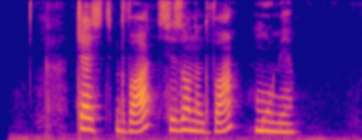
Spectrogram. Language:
Russian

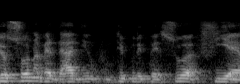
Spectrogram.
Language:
Portuguese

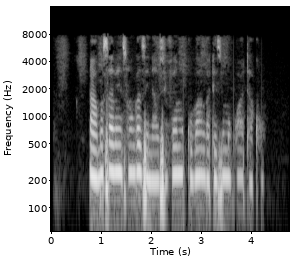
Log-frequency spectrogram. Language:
Ganda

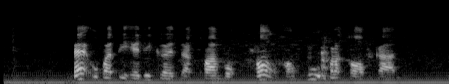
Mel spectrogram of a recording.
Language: Thai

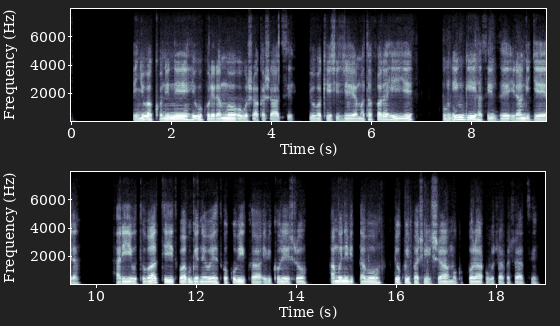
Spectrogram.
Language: Rundi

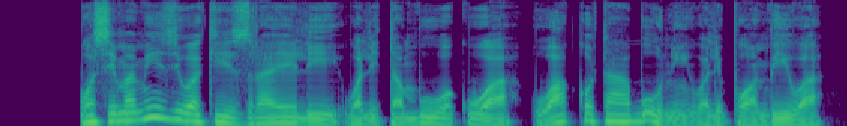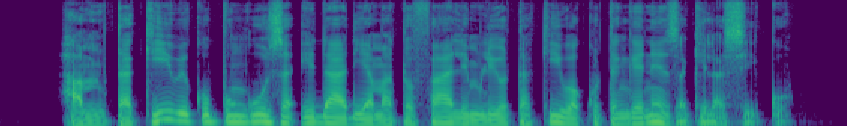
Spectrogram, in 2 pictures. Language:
Swahili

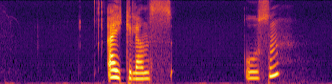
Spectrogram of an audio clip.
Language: Norwegian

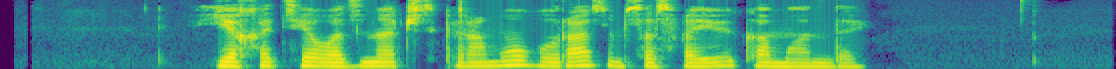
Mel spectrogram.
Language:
Belarusian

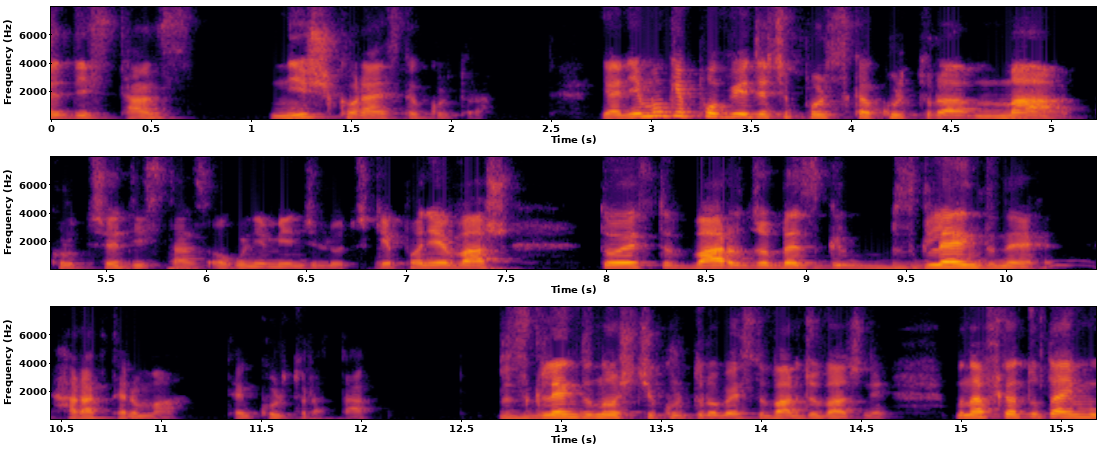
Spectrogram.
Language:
Polish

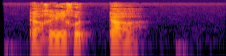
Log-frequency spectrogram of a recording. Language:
Central Yupik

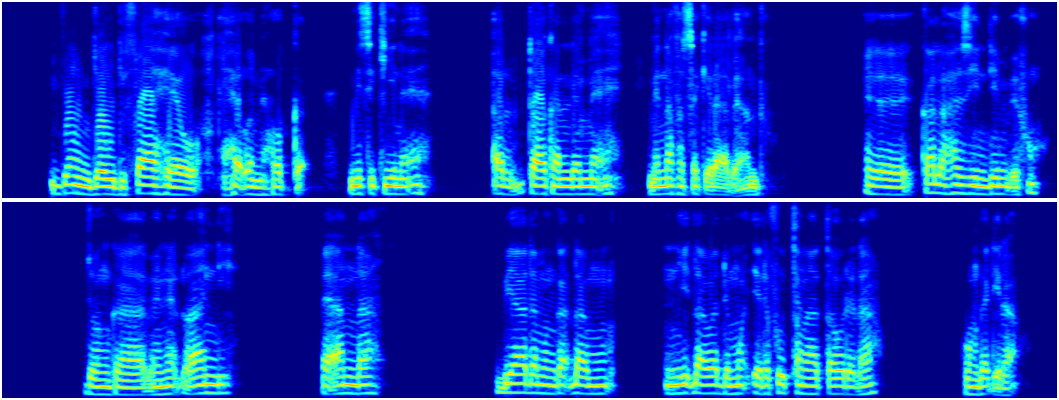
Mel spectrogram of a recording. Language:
Maasina Fulfulde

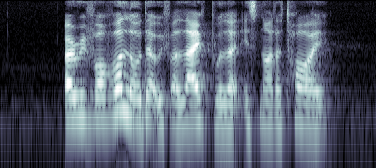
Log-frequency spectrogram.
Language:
English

